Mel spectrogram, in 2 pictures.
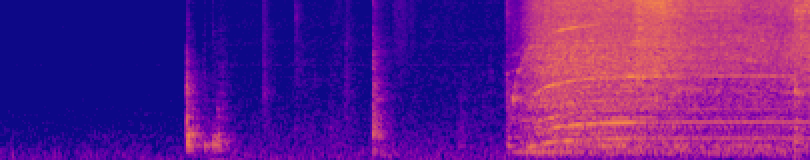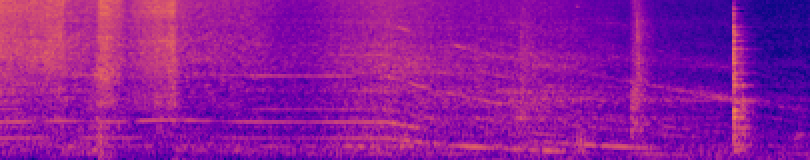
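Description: Vacuum cleaner switched on, its motor spinning up with a rising whine and sucking metal drilling chips off a drill press table, then switched off and winding down with a falling whine. A couple of sharp knocks come before it starts and one more near the end.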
